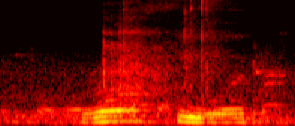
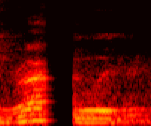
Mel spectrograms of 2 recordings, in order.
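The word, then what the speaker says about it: Rahkewood: with interest for 613 Raw Hewood Drive. It's Rockwood, but it's spelled funny. So I tried to say it the way it was spelled. It's Ra, R-A-H, K-E, Rockywood.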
